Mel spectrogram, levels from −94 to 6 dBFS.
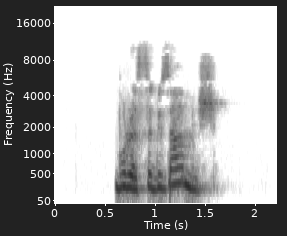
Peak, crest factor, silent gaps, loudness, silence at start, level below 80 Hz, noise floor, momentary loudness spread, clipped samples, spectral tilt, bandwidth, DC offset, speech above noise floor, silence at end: -10 dBFS; 18 dB; none; -25 LUFS; 0.6 s; -60 dBFS; -80 dBFS; 9 LU; under 0.1%; -5 dB/octave; 10.5 kHz; under 0.1%; 56 dB; 0.6 s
